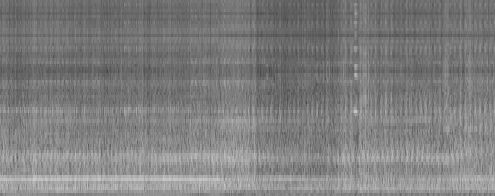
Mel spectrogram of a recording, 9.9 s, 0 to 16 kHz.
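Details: 1981 Toyota diesel (same engine type as a van that ran out of oil) at steady idle with a loose, irregular knock about three times a second and a droning tone, knocking harder than it should. Owner suspects something chronic but probably simple; cause not confirmed.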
